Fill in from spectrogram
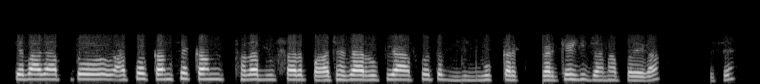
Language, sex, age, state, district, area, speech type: Hindi, male, 30-45, Bihar, Madhepura, rural, conversation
